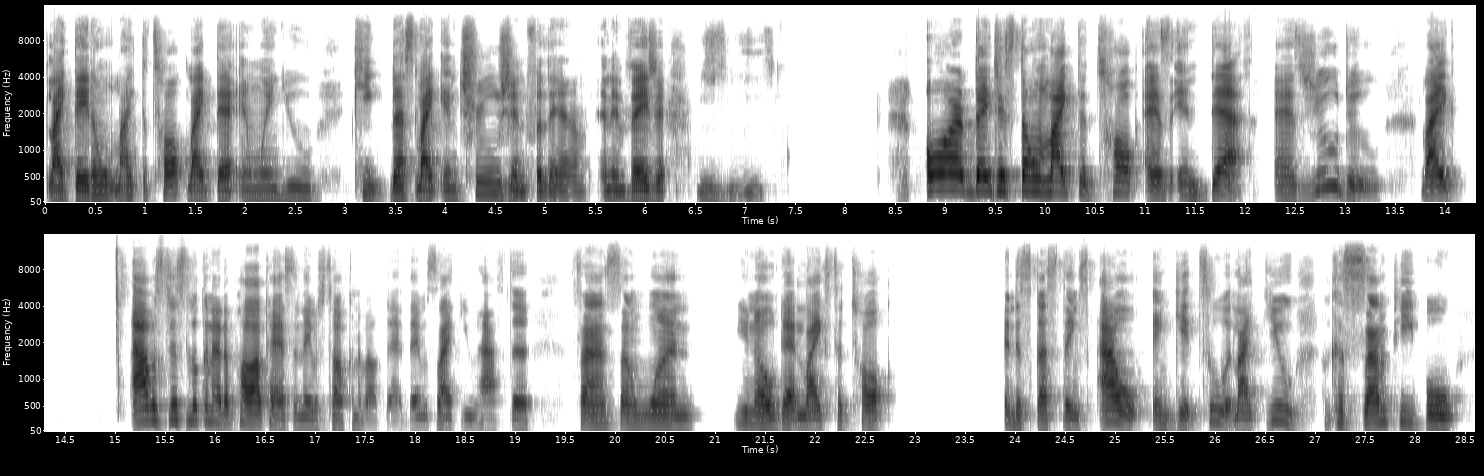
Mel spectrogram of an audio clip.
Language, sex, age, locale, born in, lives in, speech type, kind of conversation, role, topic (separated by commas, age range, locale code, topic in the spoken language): English, female, 55-59, en-US, United States, United States, conversation, podcast, guest, What qualities help friendships last through challenges and change?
